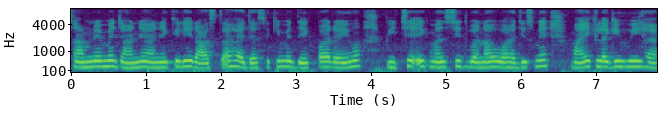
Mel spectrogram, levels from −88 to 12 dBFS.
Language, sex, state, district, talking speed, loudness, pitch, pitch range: Hindi, female, Bihar, Katihar, 190 wpm, -12 LUFS, 220 Hz, 210-230 Hz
